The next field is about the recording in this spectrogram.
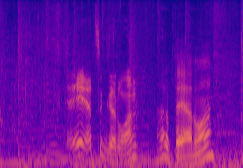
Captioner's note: pat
